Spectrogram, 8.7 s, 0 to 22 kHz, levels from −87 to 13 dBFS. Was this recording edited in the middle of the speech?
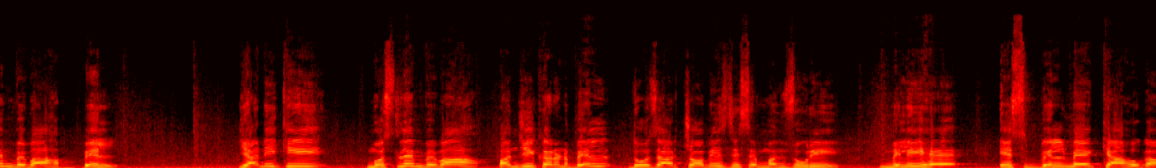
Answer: yes; 1 cut; at 4.7 s

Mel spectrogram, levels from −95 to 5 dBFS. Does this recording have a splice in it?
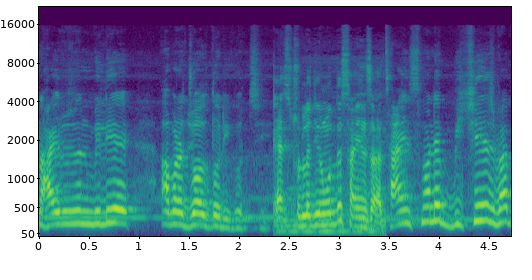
yes; 2 cuts; at 2.3 s, 3.5 s

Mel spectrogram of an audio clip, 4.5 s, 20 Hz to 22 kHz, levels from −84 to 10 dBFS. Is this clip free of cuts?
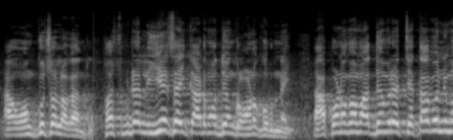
no; 2 cuts; at 0.9 s, 3.0 s

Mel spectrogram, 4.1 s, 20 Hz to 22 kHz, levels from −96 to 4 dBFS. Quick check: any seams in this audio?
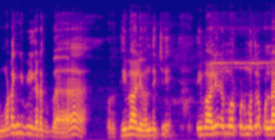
no; 0 cuts

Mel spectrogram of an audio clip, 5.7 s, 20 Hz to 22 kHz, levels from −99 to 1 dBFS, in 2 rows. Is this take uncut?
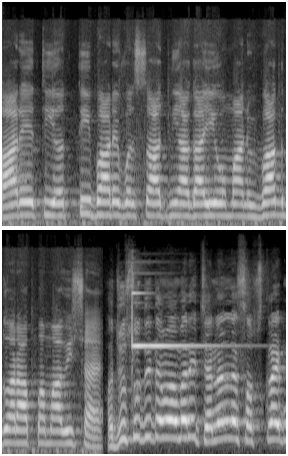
no; 1 cut; at 3.8 s

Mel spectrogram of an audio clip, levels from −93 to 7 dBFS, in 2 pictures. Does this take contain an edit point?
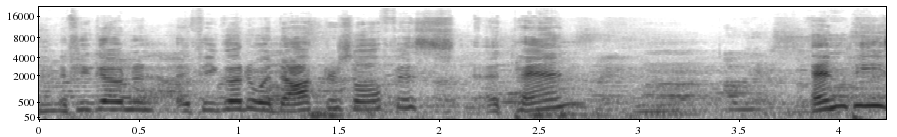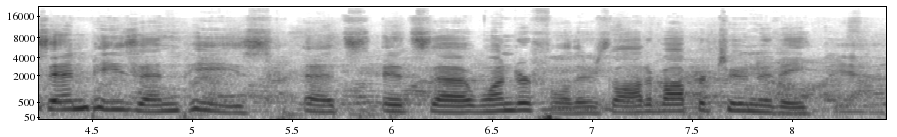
no; 0 cuts

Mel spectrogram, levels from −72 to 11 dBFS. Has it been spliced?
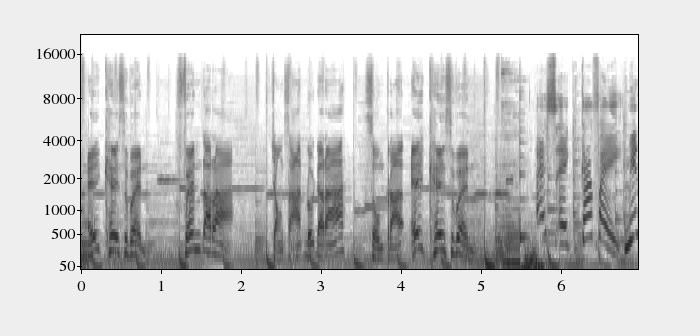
yes; 1 cut; at 5.3 s

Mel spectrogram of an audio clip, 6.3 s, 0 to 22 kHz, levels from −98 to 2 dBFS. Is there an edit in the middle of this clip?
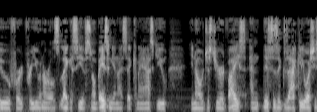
yes; 1 cut; at 2.2 s

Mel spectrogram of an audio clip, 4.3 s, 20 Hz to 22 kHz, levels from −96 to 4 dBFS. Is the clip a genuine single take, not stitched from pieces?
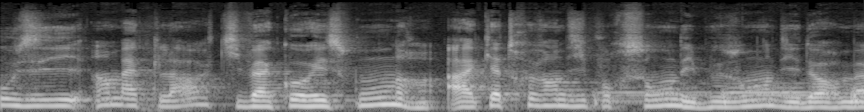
yes; 0 cuts

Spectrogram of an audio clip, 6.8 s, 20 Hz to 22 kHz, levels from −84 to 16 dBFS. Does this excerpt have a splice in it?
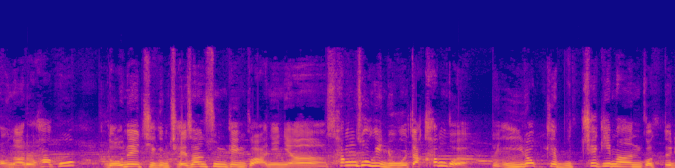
yes; 3 cuts; at 0.9 s, 3.3 s, 4.8 s

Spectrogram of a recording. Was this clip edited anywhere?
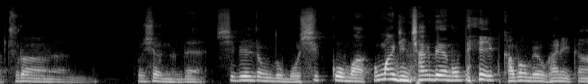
yes; 1 cut; at 2.1 s

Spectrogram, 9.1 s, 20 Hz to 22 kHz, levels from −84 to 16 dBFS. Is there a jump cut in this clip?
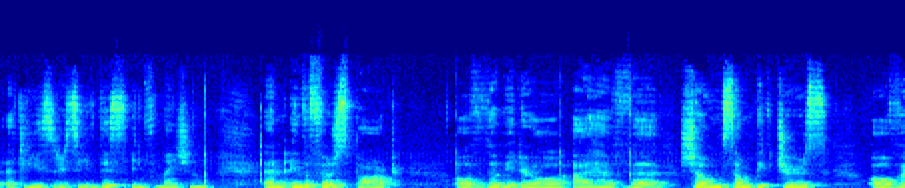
yes; 1 cut; at 3.4 s

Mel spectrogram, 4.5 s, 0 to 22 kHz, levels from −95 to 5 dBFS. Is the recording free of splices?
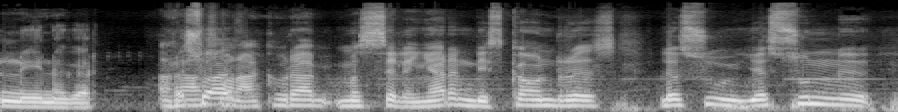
no; 1 cut; at 1.0 s

